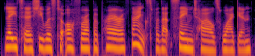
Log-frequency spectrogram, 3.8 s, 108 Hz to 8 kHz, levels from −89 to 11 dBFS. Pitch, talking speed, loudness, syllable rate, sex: 190 Hz, 235 wpm, -18 LUFS, 4.9 syllables/s, female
